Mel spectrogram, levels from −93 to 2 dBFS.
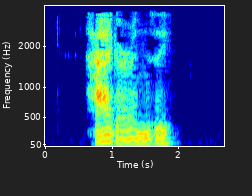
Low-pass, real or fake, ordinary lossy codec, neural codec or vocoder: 3.6 kHz; real; MP3, 16 kbps; none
